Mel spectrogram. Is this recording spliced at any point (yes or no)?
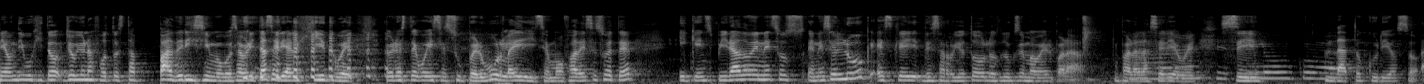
no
